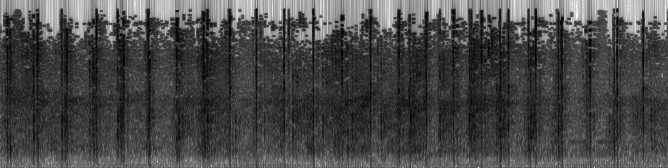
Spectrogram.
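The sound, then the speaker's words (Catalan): A crowd applauding steadily at the close of the final municipal council plenary session of the legislative term, dense overlapping claps with sharper individual claps punctuating the wash, sustained at a fairly loud, even level throughout with no talking. “Bé, aquests són els aplaudiments finals del ple municipal que tanca aquesta legislatura.”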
